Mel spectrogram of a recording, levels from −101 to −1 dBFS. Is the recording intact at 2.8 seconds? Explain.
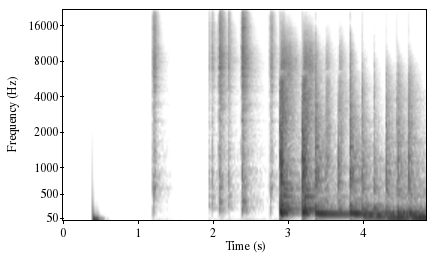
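Yes, the music plays through 2.8 seconds without any fault.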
